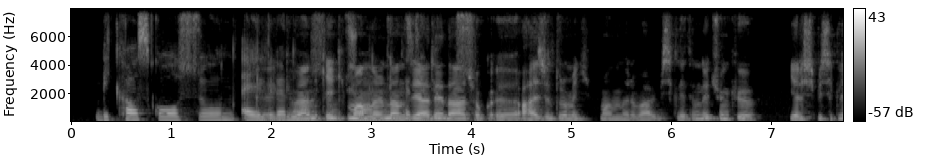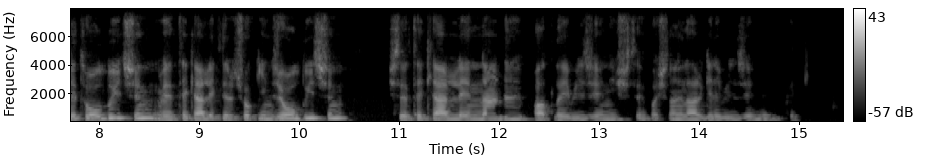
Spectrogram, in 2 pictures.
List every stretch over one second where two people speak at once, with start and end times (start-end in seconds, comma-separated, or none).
1.8-4.1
